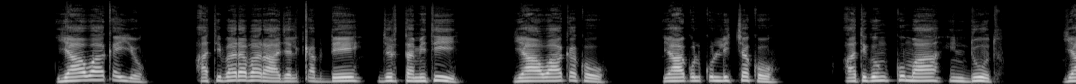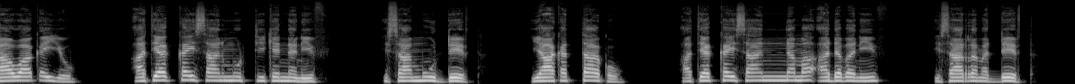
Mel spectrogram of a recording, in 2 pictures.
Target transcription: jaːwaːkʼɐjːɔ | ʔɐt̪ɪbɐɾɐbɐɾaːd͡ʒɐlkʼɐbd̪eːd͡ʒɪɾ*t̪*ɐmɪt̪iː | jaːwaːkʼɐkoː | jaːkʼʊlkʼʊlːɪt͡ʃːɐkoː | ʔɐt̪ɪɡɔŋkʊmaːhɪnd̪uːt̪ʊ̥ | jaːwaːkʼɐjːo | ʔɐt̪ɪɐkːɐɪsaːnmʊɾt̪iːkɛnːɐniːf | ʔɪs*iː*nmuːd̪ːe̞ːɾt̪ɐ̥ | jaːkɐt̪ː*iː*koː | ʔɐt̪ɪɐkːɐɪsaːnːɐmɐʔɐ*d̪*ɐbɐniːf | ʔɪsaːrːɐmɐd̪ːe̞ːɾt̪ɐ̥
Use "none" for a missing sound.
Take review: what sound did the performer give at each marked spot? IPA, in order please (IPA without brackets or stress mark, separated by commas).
t̪, aː, aː, d̪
